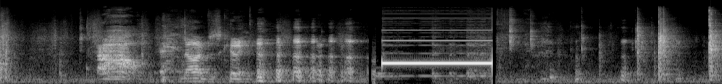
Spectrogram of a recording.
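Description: A younger man laughs and talks with animation.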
